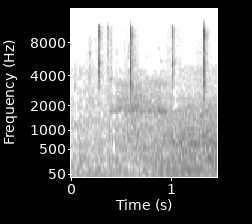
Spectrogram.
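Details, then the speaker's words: 1968 MGC after converting the turn, tail and brake lights to LED with a new flasher unit: right blinker on, crisp light clicks about three per second, evenly spaced; the flasher is cycling normally, sounding slightly different from the old one. "so I've turned to turn on the right blinker and you can hear click click so this flasher unit has the sound the clicking sound"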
